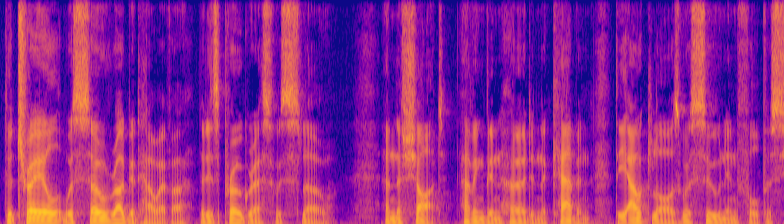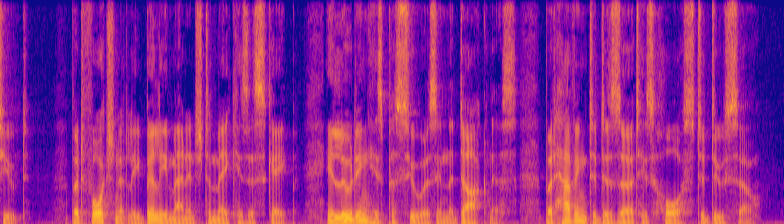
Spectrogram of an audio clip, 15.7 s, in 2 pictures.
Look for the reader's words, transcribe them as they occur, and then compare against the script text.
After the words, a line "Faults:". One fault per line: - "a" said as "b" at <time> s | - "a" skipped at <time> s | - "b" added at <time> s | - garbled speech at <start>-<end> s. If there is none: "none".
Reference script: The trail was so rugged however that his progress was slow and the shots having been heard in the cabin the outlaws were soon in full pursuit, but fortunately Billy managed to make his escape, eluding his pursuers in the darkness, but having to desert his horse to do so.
The trail was so rugged however that his progress was slow and the shot having been heard in the cabin the outlaws were soon in full pursuit, but fortunately Billy managed to make his escape, eluding his pursuers in the darkness, but having to desert his horse to do so.
Faults:
- "shots" said as "shot" at 4.0 s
